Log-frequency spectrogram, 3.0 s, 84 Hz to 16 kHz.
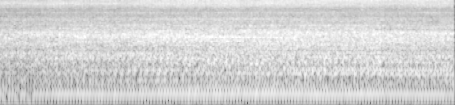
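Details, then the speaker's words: Bolens 3014H AJ Foyt lawn tractor, Briggs & Stratton 14 HP opposed twin, after replacing the solenoid and adding a ground wire, choke on and throttle up: steady low idle with an even beat and no misses; it now starts by key without hot-wiring. "Still like to figure out the other issues, but at least I can start it up now without having to do the hot wire thing."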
